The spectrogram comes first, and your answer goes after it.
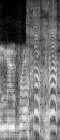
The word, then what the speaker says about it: Louvre: Did you know that it's not pronounced the Louvre? Pronounced the Louvre.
